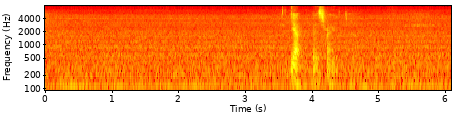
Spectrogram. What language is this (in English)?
English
